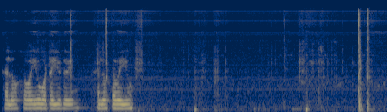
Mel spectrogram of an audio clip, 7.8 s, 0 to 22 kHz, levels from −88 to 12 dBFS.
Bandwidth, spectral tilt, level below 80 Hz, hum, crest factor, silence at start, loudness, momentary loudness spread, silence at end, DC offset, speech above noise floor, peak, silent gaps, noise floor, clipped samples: 16.5 kHz; -5.5 dB/octave; -54 dBFS; none; 28 dB; 0.1 s; -26 LUFS; 20 LU; 0.35 s; under 0.1%; 38 dB; -2 dBFS; none; -62 dBFS; under 0.1%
